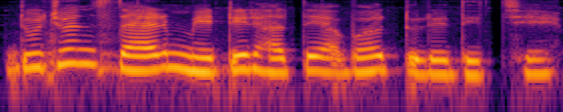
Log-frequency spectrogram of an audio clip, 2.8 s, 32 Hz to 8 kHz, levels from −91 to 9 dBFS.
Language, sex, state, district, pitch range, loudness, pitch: Bengali, female, West Bengal, Cooch Behar, 220-270 Hz, -14 LUFS, 250 Hz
